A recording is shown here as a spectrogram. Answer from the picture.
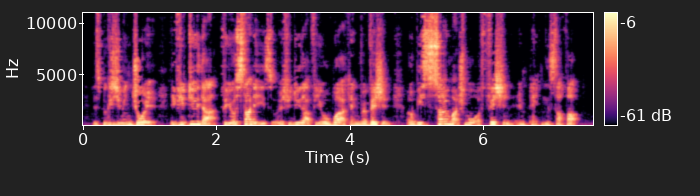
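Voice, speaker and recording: A high-pitched man at a fairly quick pace with hardly any pauses and ordinary pitch variation, over noticeable background noise. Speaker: student giving study tips. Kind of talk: tutorial.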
